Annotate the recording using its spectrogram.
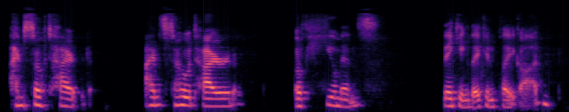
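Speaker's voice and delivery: hushed half-whisper under the breath. Narrating a scene as a girl hits the concrete, Debra half-whispering. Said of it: "she just whispers".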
